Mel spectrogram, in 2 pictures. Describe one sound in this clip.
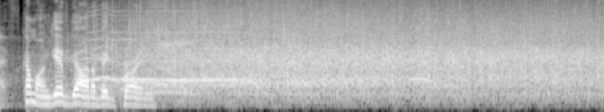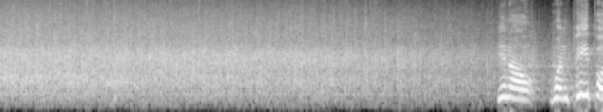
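A large crowd applauds in a big hall.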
